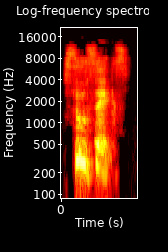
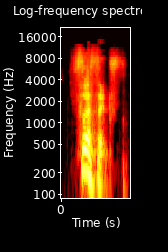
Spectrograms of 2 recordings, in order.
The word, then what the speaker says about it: Sussex: was the founder of susic's sushi records okay sue sex records sussex that's how you pronounce that yeah you've heard of it yes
